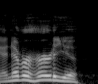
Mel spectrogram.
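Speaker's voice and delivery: high, loud, mocking sarcastic tone. Retelling what a designer beside him said in the report: imitating a sarcastic remark. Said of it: "says sarcastically".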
